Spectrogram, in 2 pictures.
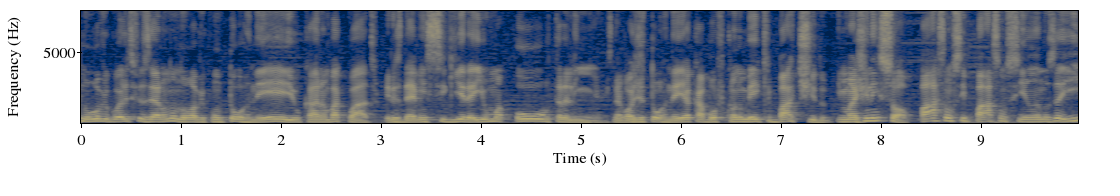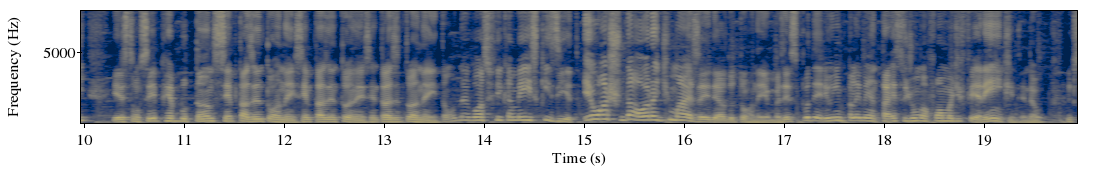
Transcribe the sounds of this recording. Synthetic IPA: novʊiɡɔɾelɪsfizɛɾɐ̃w̃nʊnɔvɪkõʊt̪oɾnejʊʊkaɾɐ̃mbɐkwat̪ɾʊelɪzd̪ɛvẽj̃sɪɡiɾaiũmɐowt̪ɾɐlĩɲɐesɪneɡɔsjʊd͡ʒɪt̪oɾnejʊakabofi̥kɐ̃nd̪ʊmejʊkɪbat͡ʃid̪ʊimaʒĩnẽj̃sɔ̰pasɐ̃w̃sɪpasɐ̃w̃sɪɐ̃nʊzai | elɪst̪ɐ̃w̃sẽmpɾɪhebut̪ɐ̃nd̪ʊsẽpɾɪt̪ɾazẽd̪ʊt̪oɾnejʊsẽmpɾɪt̪azẽnʊt̪oɾnejʊsẽpɾɪt̪ɾazẽd̪ʊt̪oɾnejẽt̪ɐ̃w̃ʊneɡɔsjʊfikɐmejʊiskizit̪ʊ̥ewaʃʊd̪ɐɔɾɐd͡ʒɪmajzɐid̪ɛjɐd̪ʊt̪oɾnejʊmɐzelɪspod̪eɾiɐ̃ĩplemẽnt̪aɾisʊd͡ʒɪũmɐfɔɾmɐd͡ʒifeɾẽnt͡ʃɪĩt̪ẽnd̪ew

